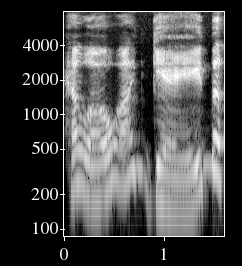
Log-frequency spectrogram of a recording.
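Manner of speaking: put-on caricatured Yiddish-tinged accent.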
